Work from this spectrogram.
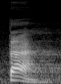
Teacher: Keluar dengan menyentuhkan ujung lidah kita dengan gusi-gusi gigi seri bagian atas. Ta. Kemudian huruf Ta ketika diucapkan terdengar ada nafas yang mengalir, atau dalam ilmu tajwid disebut dengan sifat al-hamas.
